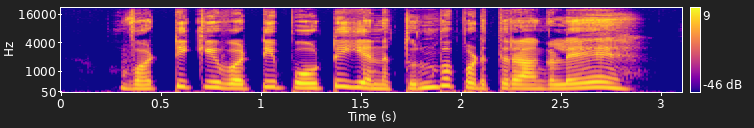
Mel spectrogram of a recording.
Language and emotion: Tamil, sad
